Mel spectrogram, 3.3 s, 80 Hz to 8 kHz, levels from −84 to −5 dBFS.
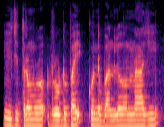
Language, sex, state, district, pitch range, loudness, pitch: Telugu, male, Telangana, Mahabubabad, 130-140 Hz, -16 LUFS, 135 Hz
